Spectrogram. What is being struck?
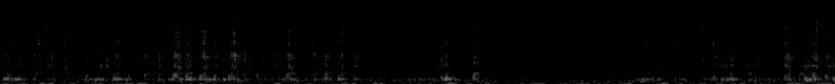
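Coated scratch-art paper card scraped with a wooden stylus.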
